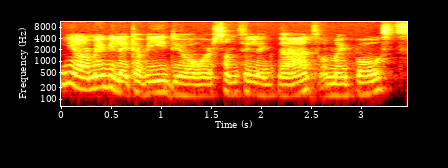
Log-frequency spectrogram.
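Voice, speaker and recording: A woman speaks in a Spanish accent with a very deep, low pitch. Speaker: coaching client. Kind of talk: coaching conversation. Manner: halting.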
